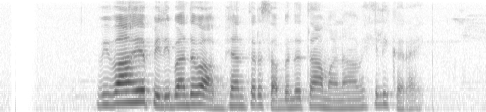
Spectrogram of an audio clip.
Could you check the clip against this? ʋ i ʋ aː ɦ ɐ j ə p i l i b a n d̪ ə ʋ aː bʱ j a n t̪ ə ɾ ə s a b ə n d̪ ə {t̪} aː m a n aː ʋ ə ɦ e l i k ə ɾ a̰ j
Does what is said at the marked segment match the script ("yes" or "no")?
yes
